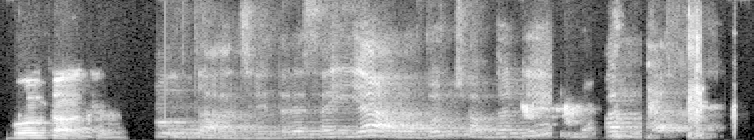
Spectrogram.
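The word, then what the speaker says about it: سَيَّارَةٌ: গাড়িকে আরবিতে বলে সাইয়ারাতুন। সাইয়ার, হ্যাঁ বলেন তো, সাইয়ারাতুন। উচ্চারণ সাইয়ার, হবে সাইয়ারাতুন, সাইয়ারাতুন। একটু বলেন আমার সাথে, সাইয়ারাতুন।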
